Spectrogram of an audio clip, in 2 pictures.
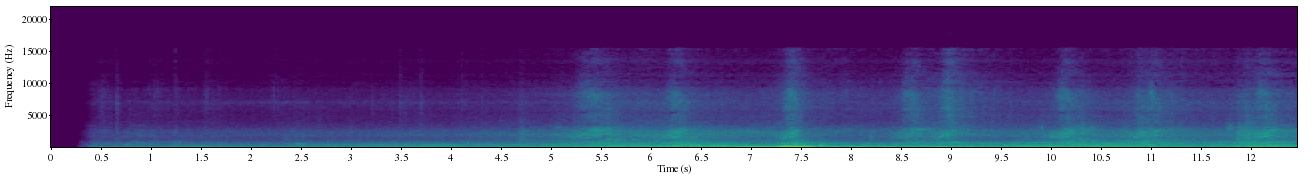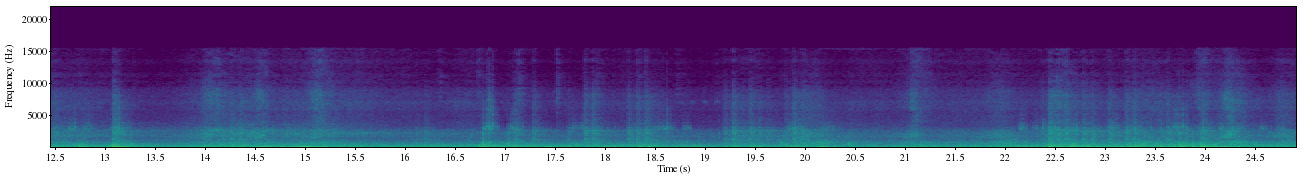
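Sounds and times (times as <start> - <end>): vehicle running hum: 0.4 - 24.9
creaks and clicks: 11.5 - 15.0, 16.0 - 24.9.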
